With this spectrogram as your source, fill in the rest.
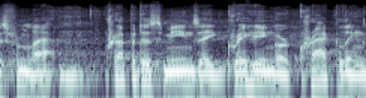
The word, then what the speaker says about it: crepitus: word is from latin maybe repeat the word crepitus k r e p i t u s crepitus crepitus is c r e p i t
